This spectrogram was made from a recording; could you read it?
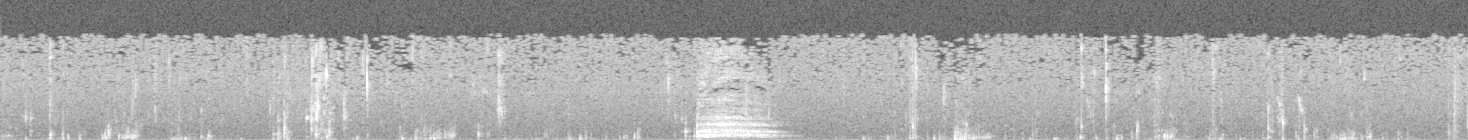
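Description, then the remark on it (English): Someone drinking cold water in a series of soft, wet gulps and swallows, with a louder splash-like burst partway through, and mouth noises in between. “I'm drinking down some water.”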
